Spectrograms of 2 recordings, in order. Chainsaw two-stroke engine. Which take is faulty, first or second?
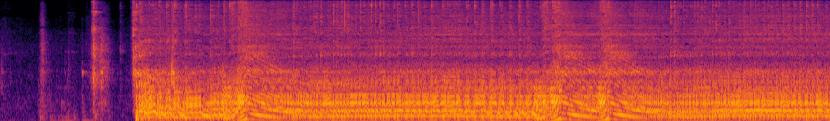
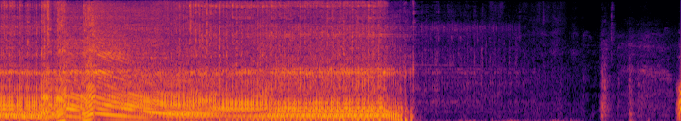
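first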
